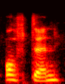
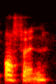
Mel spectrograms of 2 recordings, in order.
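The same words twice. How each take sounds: First: The T sound in the middle is pronounced. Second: The T sound in the middle is silent. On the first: The speaker calls it wrong. "you don't say often" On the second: The speaker calls it right. "So like you don't pronounce the T"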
